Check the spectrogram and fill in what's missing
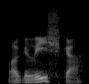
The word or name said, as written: wagthishka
